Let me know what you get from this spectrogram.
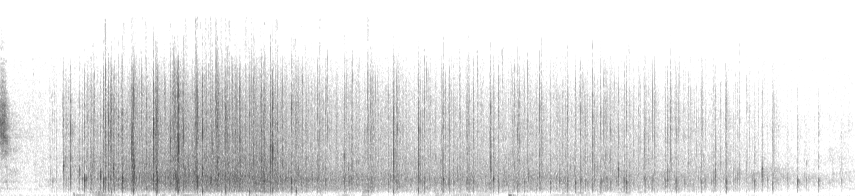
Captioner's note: applause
